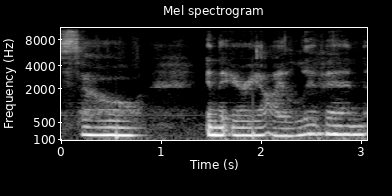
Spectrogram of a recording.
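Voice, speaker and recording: A soft-spoken woman's voice, fairly low in pitch, with fairly even intonation. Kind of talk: ASMR haul, casual talk to camera.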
